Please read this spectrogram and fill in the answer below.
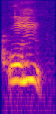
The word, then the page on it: um: Xyzyl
